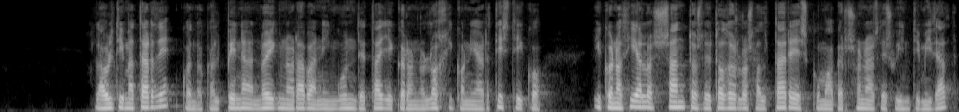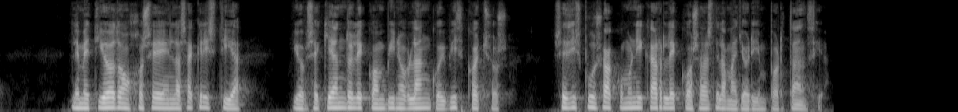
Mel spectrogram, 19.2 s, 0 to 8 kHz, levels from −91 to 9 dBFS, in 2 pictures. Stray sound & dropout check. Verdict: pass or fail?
pass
